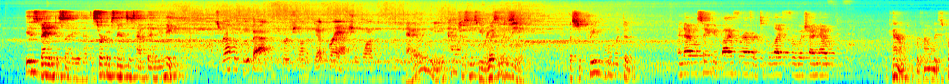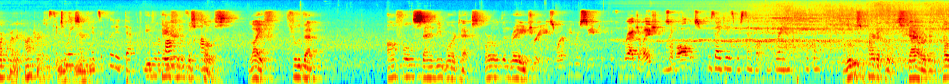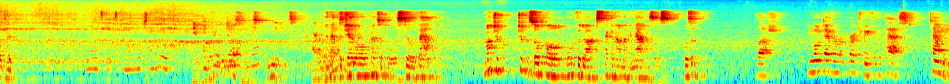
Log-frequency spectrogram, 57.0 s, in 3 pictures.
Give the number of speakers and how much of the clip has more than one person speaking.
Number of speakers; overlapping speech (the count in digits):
7, about 12%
